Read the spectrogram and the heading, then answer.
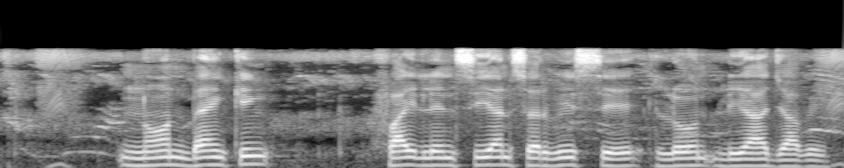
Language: Magahi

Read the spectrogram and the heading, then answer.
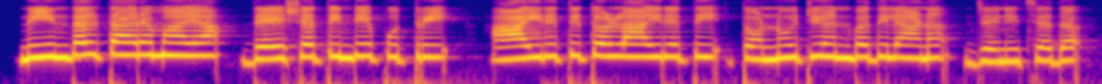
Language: Malayalam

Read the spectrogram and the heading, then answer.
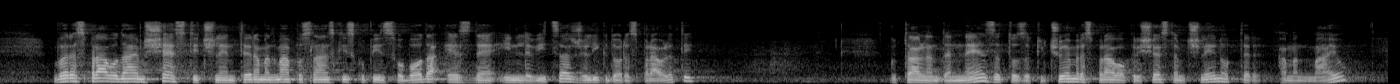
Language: Slovenian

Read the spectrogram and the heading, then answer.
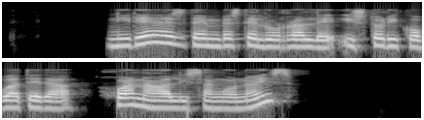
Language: Basque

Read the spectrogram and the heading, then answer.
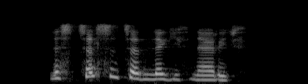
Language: Kabyle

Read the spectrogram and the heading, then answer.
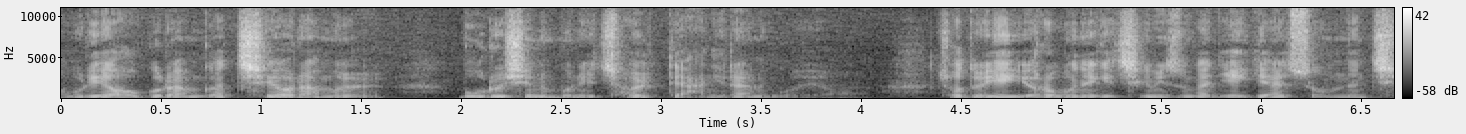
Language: Korean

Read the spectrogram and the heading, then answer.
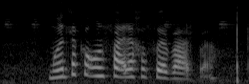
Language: Afrikaans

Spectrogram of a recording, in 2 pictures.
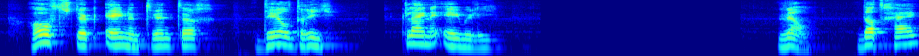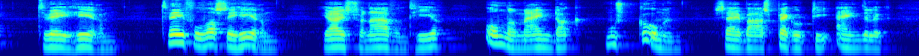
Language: Dutch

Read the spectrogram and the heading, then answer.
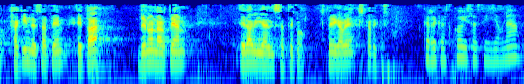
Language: Basque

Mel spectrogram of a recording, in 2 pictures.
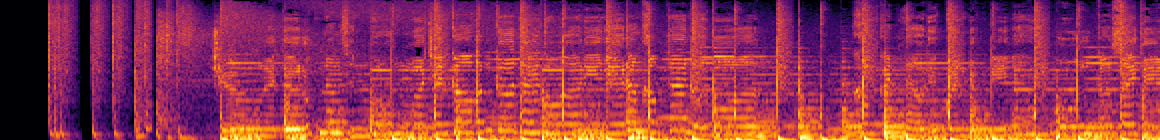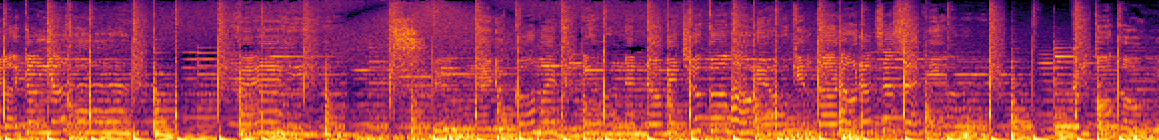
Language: Vietnamese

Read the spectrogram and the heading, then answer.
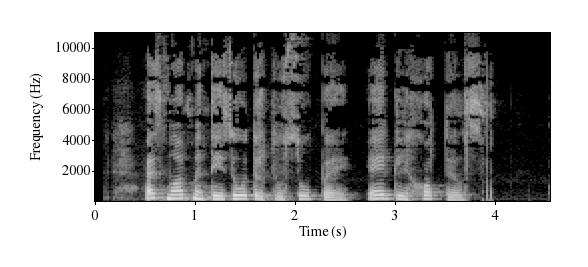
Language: Latvian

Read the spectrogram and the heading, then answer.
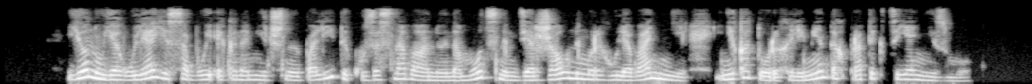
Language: Belarusian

